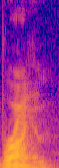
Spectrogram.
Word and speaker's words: Brienne: Her name is spelled like Brienne, but she and everybody else pronounces it Brian.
